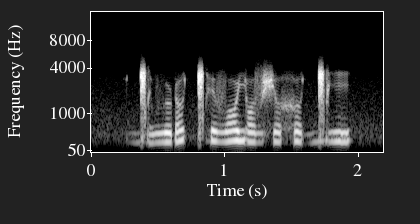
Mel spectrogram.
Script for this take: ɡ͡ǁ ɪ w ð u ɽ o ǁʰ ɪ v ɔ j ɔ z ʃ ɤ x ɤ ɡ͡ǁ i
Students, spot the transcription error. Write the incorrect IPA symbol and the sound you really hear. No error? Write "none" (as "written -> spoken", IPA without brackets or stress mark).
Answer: o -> ɤ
